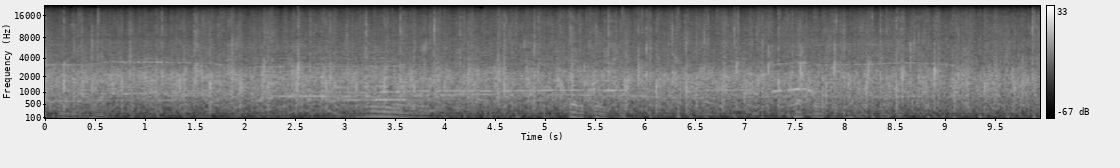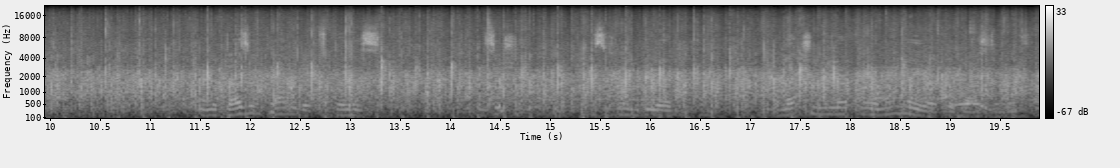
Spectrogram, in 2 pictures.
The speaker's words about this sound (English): Now, everyone on this stage. Mayor Menino applauding the audience.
